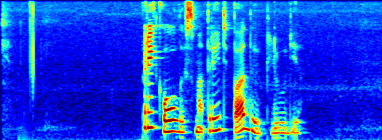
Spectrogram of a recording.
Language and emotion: Russian, sad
